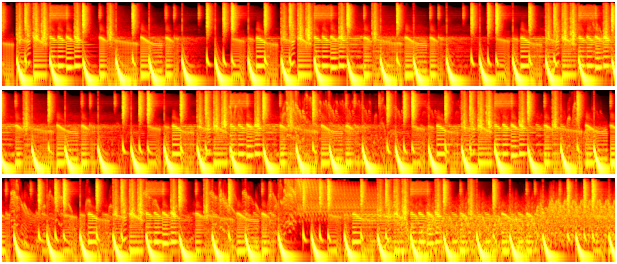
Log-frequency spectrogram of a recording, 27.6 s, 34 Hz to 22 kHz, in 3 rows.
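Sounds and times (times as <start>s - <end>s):
Roland T-8 beat machine beat with reverb and delay: 0.0s - 27.5s.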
